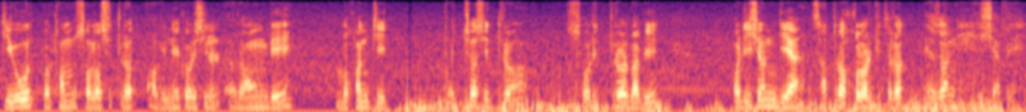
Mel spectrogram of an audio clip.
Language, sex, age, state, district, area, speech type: Assamese, male, 45-60, Assam, Nalbari, rural, read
